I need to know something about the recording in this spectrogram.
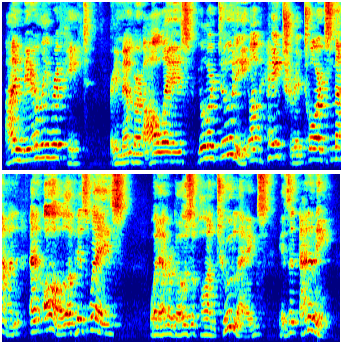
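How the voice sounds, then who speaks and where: A man voicing an aged, hoarse boar who gives solemn, fervent revolutionary speeches in a storybook reading, slowly and emphatically. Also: a little high, expressive. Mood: stern, fervent. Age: older. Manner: slow, emphatic oratory with weighty pauses. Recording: distant, very echoey room.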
